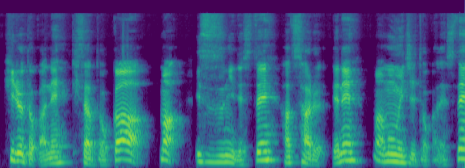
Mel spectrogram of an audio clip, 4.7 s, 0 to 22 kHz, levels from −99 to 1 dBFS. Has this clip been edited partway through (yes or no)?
yes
